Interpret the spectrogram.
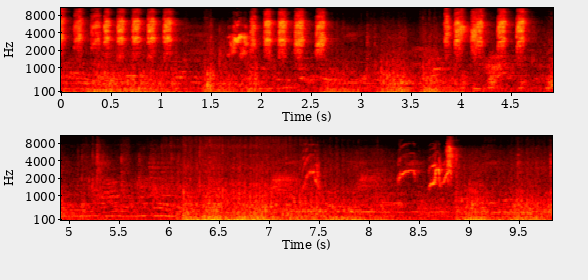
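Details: Pet budgerigars playing, fighting and grooming together give bursts of harsh, scratchy chatter in quick clusters, then a stretch of low rumbling noise with a few rising whistled notes near the end.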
